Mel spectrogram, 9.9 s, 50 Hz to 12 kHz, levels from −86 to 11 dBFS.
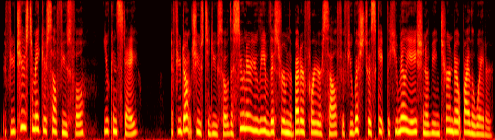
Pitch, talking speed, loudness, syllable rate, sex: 245 Hz, 250 wpm, -19 LUFS, 6.5 syllables/s, female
